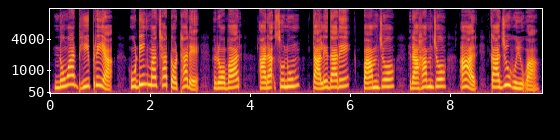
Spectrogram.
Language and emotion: Santali, neutral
